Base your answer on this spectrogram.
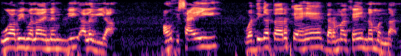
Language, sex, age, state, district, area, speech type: Sindhi, male, 60+, Delhi, South Delhi, urban, spontaneous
